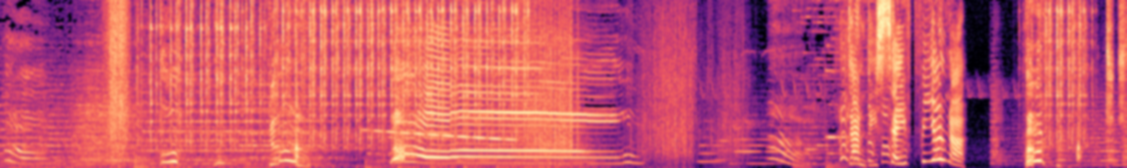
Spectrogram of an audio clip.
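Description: Cartoon soundtrack: background music under wordless character vocalisations, with gliding exclamations and one long held call from about five to seven seconds in.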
